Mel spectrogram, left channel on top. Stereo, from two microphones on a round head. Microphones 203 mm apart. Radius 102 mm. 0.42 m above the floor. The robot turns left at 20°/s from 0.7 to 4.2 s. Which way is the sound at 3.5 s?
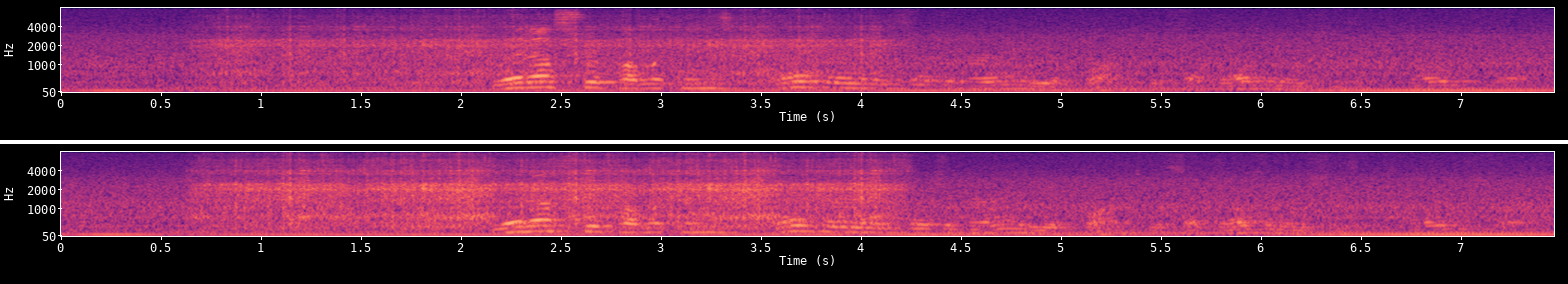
30° right (ahead or behind).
